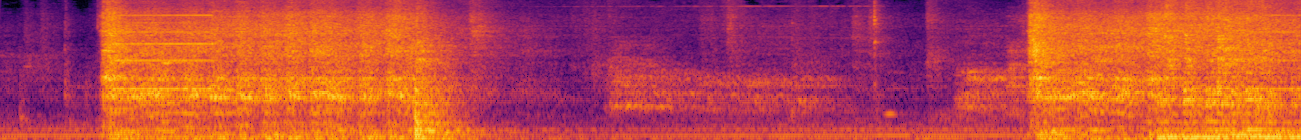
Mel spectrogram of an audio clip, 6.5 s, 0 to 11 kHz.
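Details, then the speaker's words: Junkyard 6.0 V8 freshly swapped in to replace a burned-up 5.3, first start on the tune made for the 5.3: catches, runs lumpy and uneven, dies, refires rough; smells super rich of fuel, tune way wrong, needs retuning. "okay it's real smells Super Rich it needs to be tuned I can smell fuel like a son of a gun"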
